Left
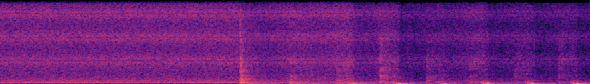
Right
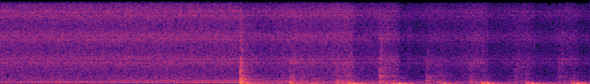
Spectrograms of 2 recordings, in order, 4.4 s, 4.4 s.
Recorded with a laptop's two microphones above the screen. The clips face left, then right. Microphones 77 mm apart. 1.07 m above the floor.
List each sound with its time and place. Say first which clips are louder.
1.8 s running footsteps: right 3 dB; 45° right (ahead or behind), 2.5 m; by 4.4 s 30° right (ahead or behind), 3.5 m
